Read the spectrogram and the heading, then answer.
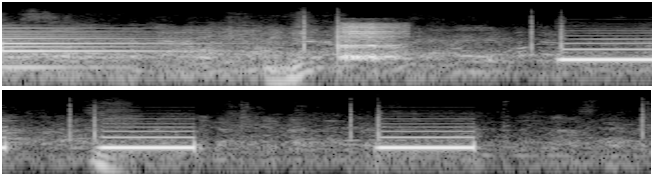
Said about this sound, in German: Ich mache jetzt was anderes. Ein Tropfen, ein Gong.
